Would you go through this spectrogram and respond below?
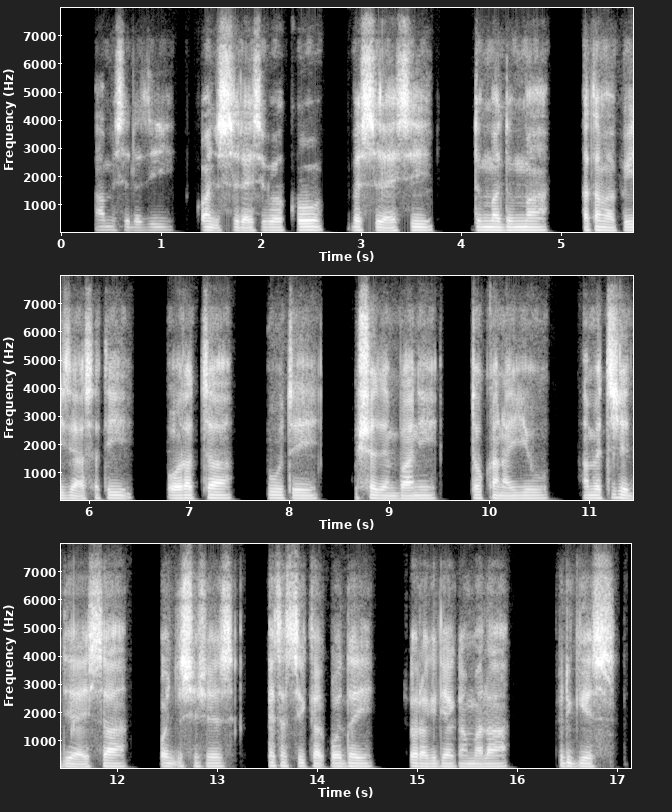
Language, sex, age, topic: Gamo, male, 18-24, agriculture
